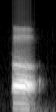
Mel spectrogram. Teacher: اور اس کی آواز باریک ہے، آ نہیں پڑھنا، موٹا نہیں کرنا ہے اس کو · یعنی گلے کے شروع والے حصے سے جو سینے کی طرف ہے، یہاں سے اس کی آواز ادا ہوگی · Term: حمزہ, حمزہ کی آواز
